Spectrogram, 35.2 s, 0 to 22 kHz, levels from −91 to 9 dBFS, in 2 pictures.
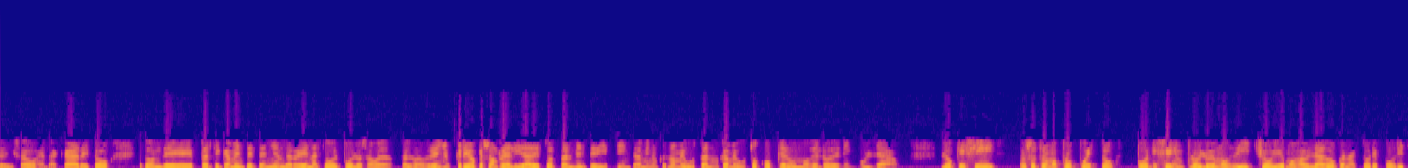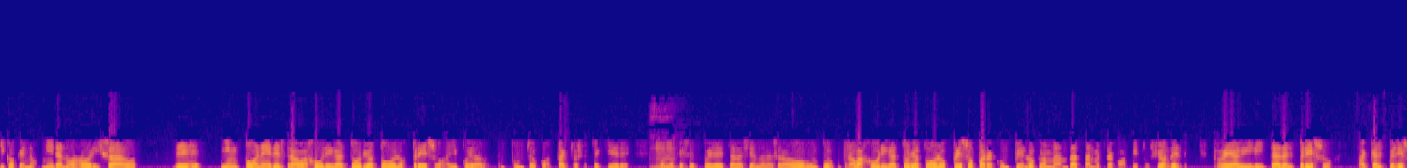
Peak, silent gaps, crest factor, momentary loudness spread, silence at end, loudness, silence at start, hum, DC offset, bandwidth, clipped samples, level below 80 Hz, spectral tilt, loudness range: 0 dBFS; none; 14 dB; 10 LU; 0 s; -15 LUFS; 0 s; none; under 0.1%; 4 kHz; under 0.1%; -56 dBFS; -8 dB/octave; 4 LU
